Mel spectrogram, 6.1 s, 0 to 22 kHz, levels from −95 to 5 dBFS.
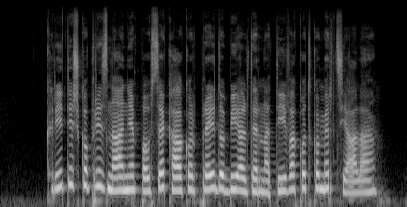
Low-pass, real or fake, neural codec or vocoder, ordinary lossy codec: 19.8 kHz; fake; vocoder, 44.1 kHz, 128 mel bands, Pupu-Vocoder; none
